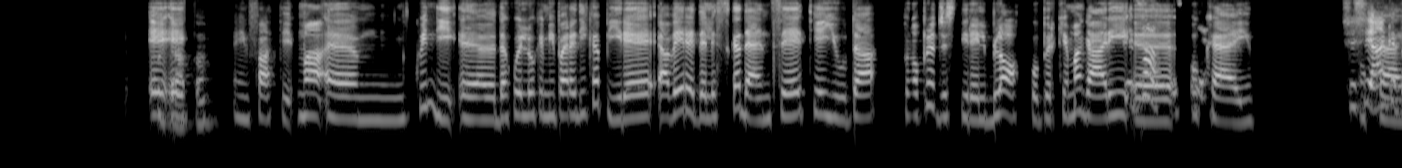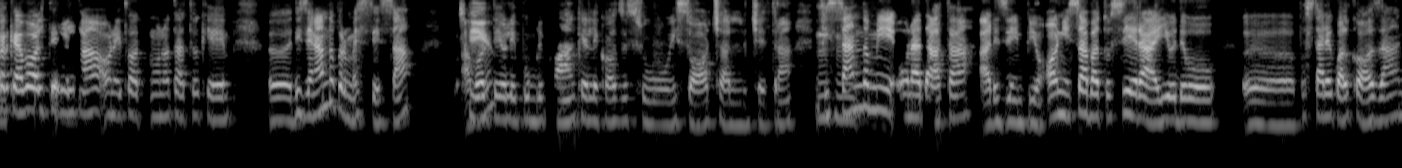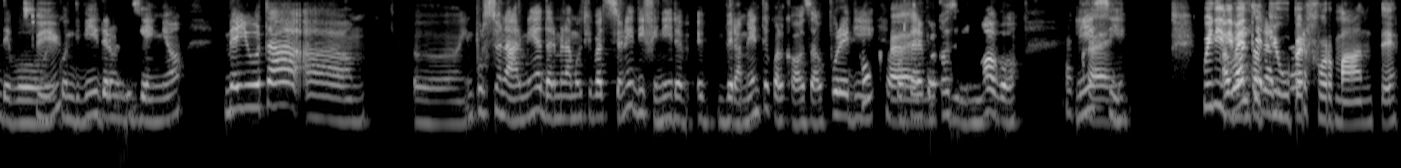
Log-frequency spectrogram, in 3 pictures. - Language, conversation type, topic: Italian, podcast, Come superi il blocco creativo quando arriva?
- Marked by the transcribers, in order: tapping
